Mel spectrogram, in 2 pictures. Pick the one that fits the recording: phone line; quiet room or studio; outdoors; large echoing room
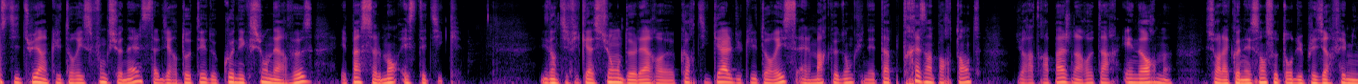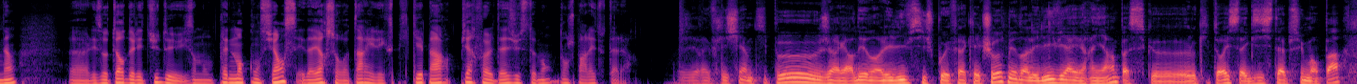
quiet room or studio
